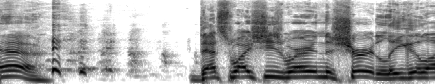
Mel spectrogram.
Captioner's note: and crew members laugh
